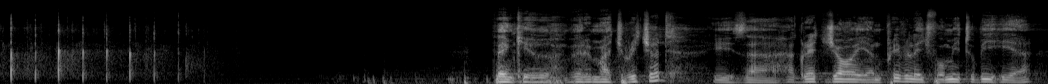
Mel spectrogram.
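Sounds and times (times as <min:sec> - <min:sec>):
audience clapping in welcome: 0:00.0 - 0:02.5
speech: 0:05.0 - 0:10.4.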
